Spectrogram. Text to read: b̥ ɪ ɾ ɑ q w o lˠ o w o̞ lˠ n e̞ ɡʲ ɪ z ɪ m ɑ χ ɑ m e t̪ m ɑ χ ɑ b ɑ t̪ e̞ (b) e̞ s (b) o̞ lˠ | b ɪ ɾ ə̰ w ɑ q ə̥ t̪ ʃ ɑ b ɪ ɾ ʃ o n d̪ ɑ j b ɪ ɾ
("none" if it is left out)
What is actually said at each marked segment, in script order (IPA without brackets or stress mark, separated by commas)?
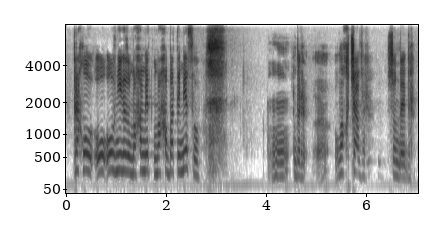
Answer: m, w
